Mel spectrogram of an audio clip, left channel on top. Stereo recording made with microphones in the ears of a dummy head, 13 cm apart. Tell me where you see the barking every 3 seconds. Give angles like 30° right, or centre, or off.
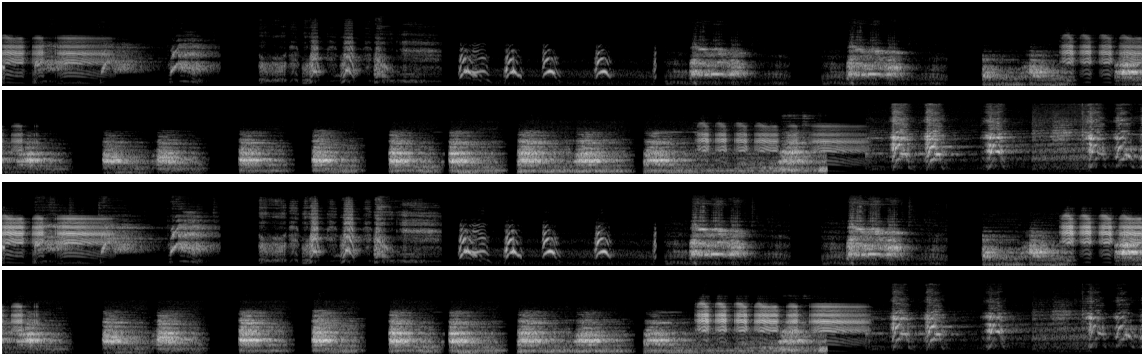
80° right, 70° right, 70° right, 60° right, 40° right, 20° left, 60° left, 80° left.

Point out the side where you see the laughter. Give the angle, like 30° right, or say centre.
50° right.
